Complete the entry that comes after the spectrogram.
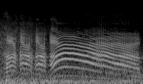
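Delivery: slow hammed-up villain laugh; evil cackle.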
